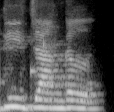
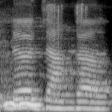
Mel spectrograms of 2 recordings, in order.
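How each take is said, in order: First: The word 'the' sounds like 'dee'. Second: The word 'the' sounds like 'duh'. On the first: The speaker calls it wrong. "Ada nggak yang nyebutnya di jungle? Nggak ada" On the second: The speaker calls it right. "Nyebutnya pasti the jungle"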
